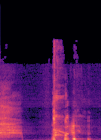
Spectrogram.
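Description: A man coughing: a few short, sharp coughs in quick succession about a second in.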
